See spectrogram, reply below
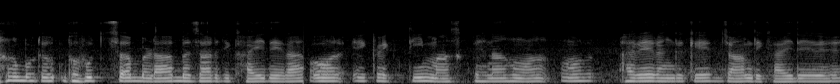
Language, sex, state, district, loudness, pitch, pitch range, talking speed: Hindi, male, Andhra Pradesh, Anantapur, -28 LUFS, 150 Hz, 145-155 Hz, 180 wpm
